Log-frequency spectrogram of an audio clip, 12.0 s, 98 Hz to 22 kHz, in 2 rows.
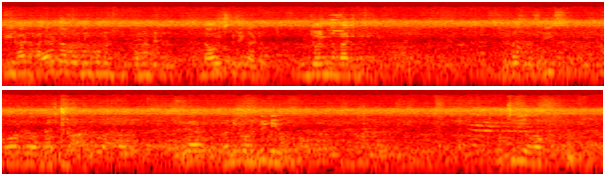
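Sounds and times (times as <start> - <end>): open-air stadium ambience: 0.0 - 12.0.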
